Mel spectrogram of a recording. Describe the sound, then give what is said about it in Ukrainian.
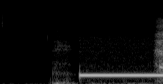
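A telephone line tone sounds while a call is being placed. A brief soft rustle comes first, then a steady, single-pitched tone holds unbroken to the end. “Ще раз телефонуємо, телефонуємо пану Роману Ващуку.”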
